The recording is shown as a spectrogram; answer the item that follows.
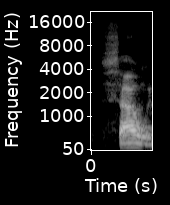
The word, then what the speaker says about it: Samhain: No, Salem. No. Samhain. They told you how to pronounce it earlier.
